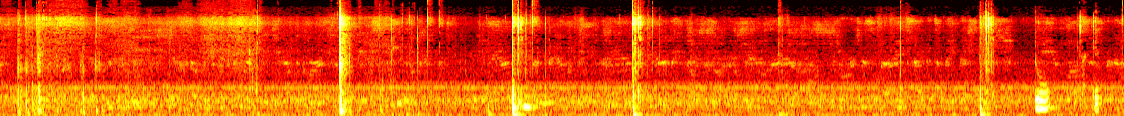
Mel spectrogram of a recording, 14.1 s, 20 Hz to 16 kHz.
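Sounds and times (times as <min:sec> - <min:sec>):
toys clicking: 0:06.4 - 0:06.9, 0:07.9 - 0:08.3.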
